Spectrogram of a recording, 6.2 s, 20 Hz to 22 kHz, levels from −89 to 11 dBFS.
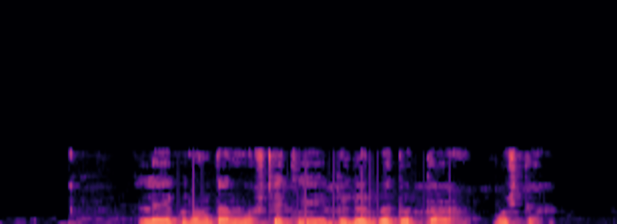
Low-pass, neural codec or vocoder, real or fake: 7.2 kHz; none; real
